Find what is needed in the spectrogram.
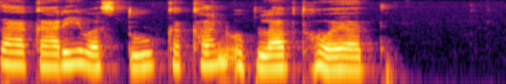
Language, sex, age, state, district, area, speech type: Maithili, female, 18-30, Bihar, Purnia, rural, read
